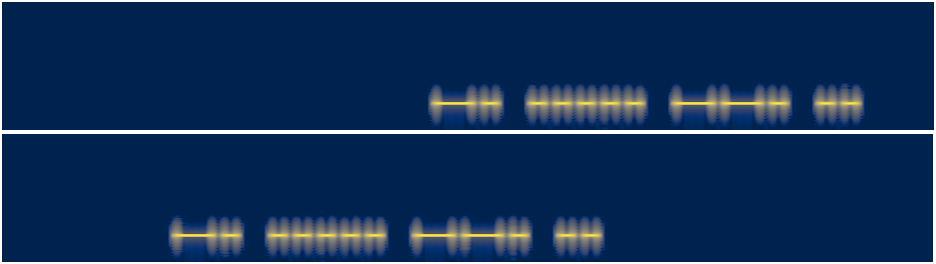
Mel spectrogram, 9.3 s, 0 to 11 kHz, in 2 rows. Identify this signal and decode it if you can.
Morse code, heard as a keyed tone, about 20 wpm, 700 Hz. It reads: N5GI N5GI
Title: USA Call Signs - 4 Characters - Repeated 2x - 20wpm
